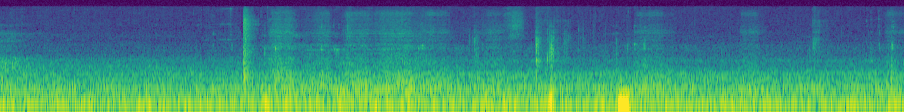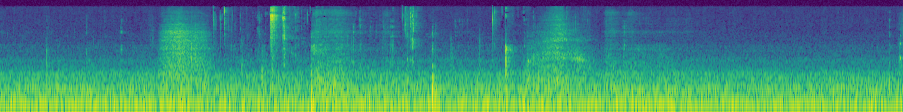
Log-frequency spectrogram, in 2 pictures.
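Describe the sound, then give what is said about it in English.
Quiet mouth sounds of someone taking a second sip of Tomatin whisky matured in ex-bourbon casks: soft slurps, smacks and swallows scattered over a low steady hum, with a small cluster of wet clicks near the end and no talking. “So let's go sip number two.”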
